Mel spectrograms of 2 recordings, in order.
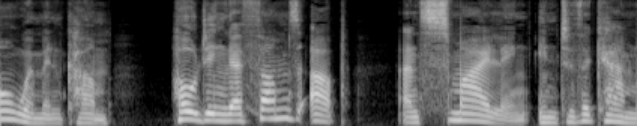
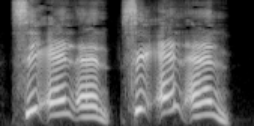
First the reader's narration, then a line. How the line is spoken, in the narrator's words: they shout to one another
